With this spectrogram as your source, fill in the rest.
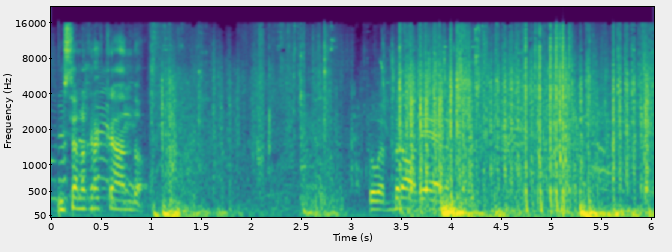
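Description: Gunshots crack rapidly from a game.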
